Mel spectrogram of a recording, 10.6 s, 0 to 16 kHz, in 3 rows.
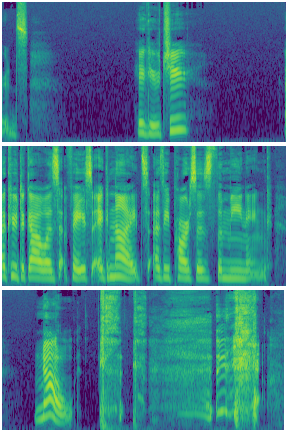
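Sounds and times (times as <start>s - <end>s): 
speech: 0.2s - 0.6s, 1.7s - 2.4s, 3.5s - 10.5s
person coughing in short harsh bursts: 8.4s - 9.0s, 9.6s - 10.6s.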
